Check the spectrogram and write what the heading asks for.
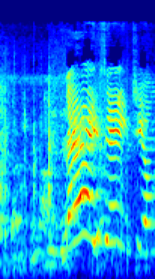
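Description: A young girl's voice, high-pitched and rising and falling, loudest for about a second in the middle.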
